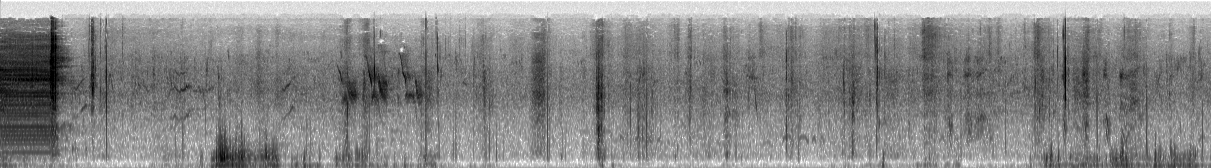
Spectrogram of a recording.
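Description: Electric pump motor at a farm well humming steadily, then switched off with a click under a second in. After that, footsteps on dry grass and gravel with scattered light clicks.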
